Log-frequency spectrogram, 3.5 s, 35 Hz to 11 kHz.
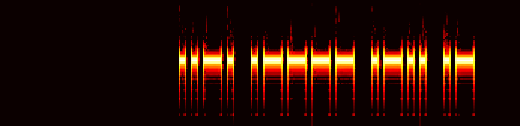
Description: Morse code, heard as a keyed tone, about 30 wpm, 700 Hz. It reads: F1LA
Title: DXCC-100 Call Signs - 4 Characters - Repeated 3x - 30wpm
